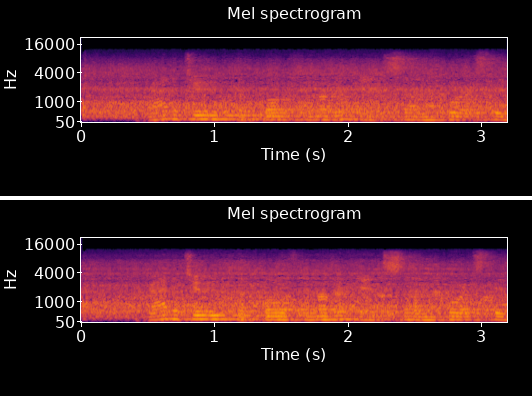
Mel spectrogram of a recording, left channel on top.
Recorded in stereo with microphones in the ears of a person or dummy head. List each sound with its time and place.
0.4 s a man speaking: 20° right (ahead or behind), 0.9 m; by 3.2 s centre (ahead or behind), 1.1 m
